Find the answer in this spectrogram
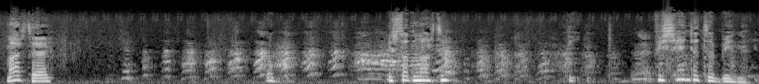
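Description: A man's voice: high-pitched, lively intonation, background noise, heavily acted. An actor in a Dutch radio drama playing a confused, deranged man who mutters, halts and repeats himself. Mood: bewildered searching. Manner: muttering, repetitive, halting. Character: deranged, confused man returning to his ransacked house.

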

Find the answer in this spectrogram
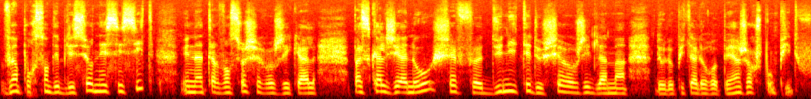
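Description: Low-pitched woman reading radio news. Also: fairly quick, a bit bright. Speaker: news presenter. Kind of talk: radio news bulletin delivery.

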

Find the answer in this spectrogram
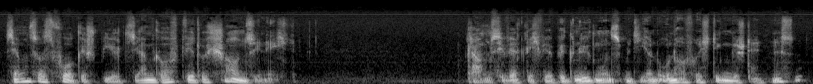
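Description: Radio drama villain: cold state interrogator, deliberate and threatening, heavily husky low voice. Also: male voice, very animated, exaggerated voice. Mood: quiet menace. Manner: measured, deliberate, menacing. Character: cold, controlled male Party interrogator and torturer. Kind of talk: 1970s German radio drama acting.

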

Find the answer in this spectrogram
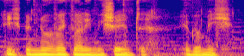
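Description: An actor playing a disillusioned, guilt-ridden policeman who narrates a radio drama in a brooding, laconic way with a husky voice. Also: lowish voice, little pitch movement, normal speed, darkish tone, faint music behind, lightly acted. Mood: brooding regret. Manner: brooding, understated. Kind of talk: radio drama first-person narration and dialogue.

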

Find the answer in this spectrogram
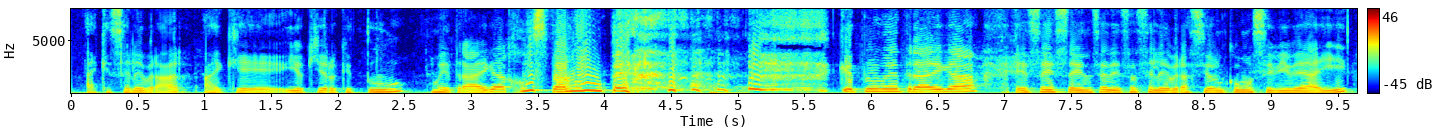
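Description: A woman's voice: lowish voice, a little mellow, a little hiss or hum. A woman from Italy speaking Spanish with an Italian accent, telling her story casually as an interview guest. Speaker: interview guest, collective member. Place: radio studio.

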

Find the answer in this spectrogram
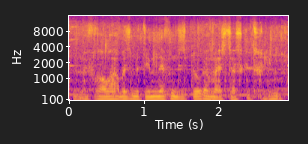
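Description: A man's voice: on the low side, level tone, fairly quick, over music, close to an everyday voice. An actor playing a blunt, grumbling village man in a radio play. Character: gruff village man, Juan, indignant.

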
